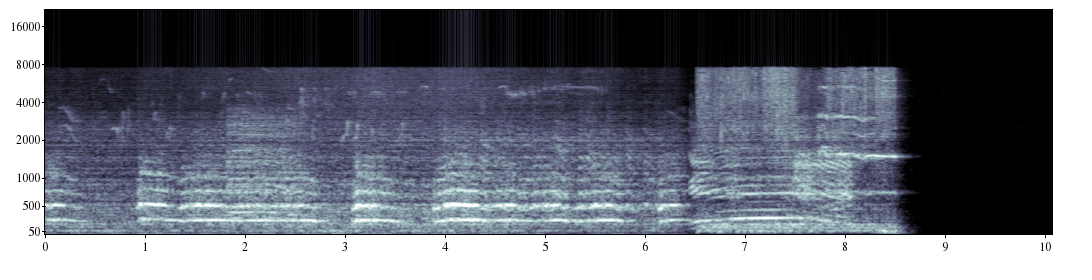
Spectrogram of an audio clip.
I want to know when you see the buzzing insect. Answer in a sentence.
The buzzing insect can be heard from 0.0 to 6.5 s.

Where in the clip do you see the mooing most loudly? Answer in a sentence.
The volume of the mooing peaks at 7 seconds.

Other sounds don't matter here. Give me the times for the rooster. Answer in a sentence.
You can hear the rooster from 6.5 to 8.6 s.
